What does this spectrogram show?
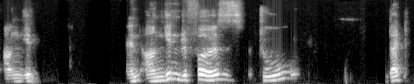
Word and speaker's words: Angin: the word they use is spelled A-N-G-I-N. They use it as Angin.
